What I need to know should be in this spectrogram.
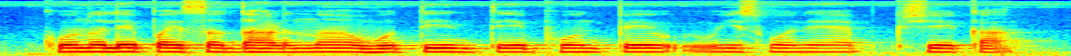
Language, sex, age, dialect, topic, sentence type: Marathi, male, 31-35, Northern Konkan, banking, statement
